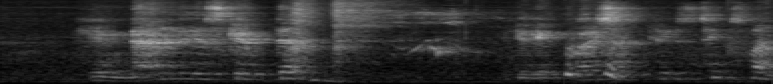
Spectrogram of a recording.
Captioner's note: clears throat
